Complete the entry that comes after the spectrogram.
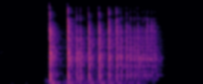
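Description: A twenty-sided die rolls on a table: a sharp first clack, then a quick run of bright rattling bounces that speed up and fade out in about a second, with no voices.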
